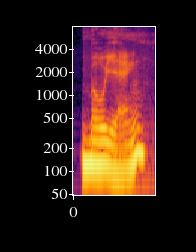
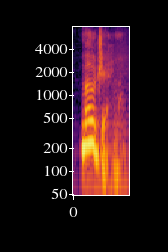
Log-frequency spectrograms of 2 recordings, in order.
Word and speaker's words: Mojang: if you play minecraft there's an argument still going between people who want to say mo yang which is how it's supposed to be pronounced according to moying or mojang how it is pronounced phonetically mojang pick a side i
